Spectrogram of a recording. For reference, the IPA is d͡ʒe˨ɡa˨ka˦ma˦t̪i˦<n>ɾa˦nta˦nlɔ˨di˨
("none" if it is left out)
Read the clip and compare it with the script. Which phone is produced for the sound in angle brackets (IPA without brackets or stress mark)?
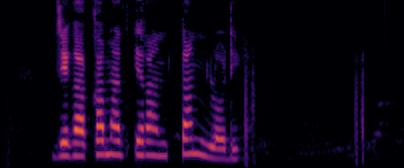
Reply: none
